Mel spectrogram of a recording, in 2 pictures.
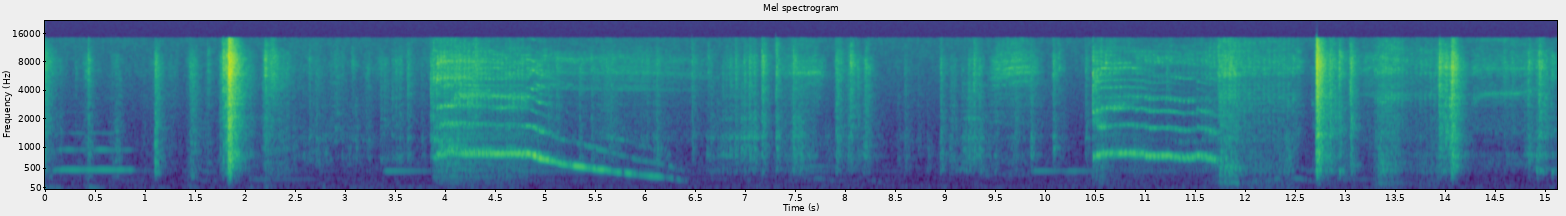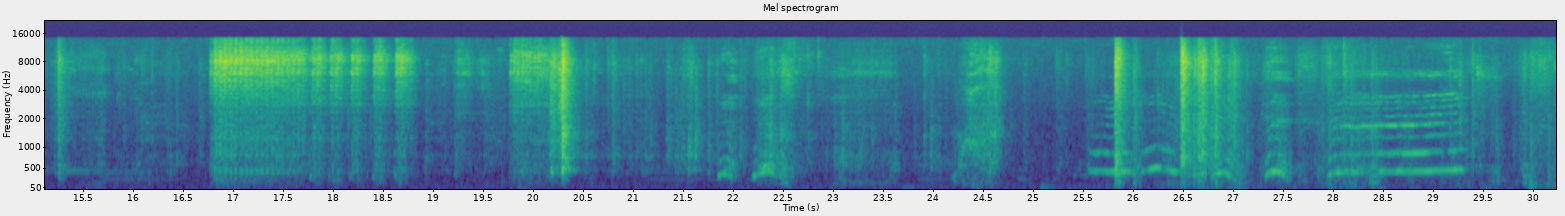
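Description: Wordless voice-like calls: a long whine falling steeply in pitch, then short wavering calls later on, with a few sharp clicks and a hiss of about two seconds in between.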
